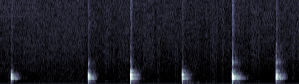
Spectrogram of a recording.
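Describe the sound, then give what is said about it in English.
Six short, clucking hen notes from a small turkey box call that is barely tapped, evenly loud and unevenly spaced, with silence between them and no talking. “this little box of hens, just, I'm just gonna tap it, and I was I'm just gonna barely tap it.”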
